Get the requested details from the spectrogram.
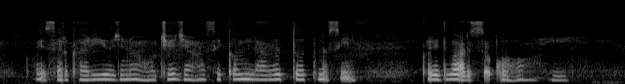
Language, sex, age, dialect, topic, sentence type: Magahi, female, 31-35, Northeastern/Surjapuri, agriculture, question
